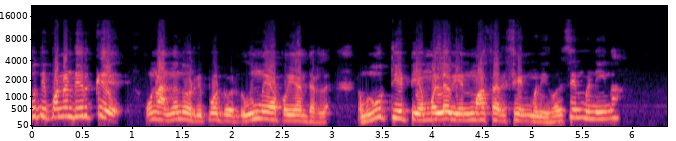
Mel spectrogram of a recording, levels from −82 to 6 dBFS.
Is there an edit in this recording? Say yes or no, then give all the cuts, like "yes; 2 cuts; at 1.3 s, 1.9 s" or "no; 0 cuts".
yes; 1 cut; at 1.0 s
